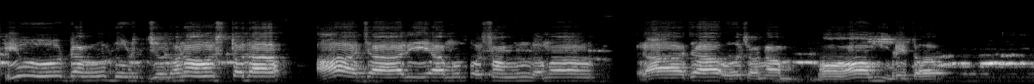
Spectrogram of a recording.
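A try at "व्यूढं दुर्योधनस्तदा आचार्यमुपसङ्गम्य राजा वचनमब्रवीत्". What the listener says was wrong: হ্যাঁ, দেখুন আপনার ভুল হচ্ছে কেন জানেন? আপনার কয়েকটা জায়গায় ভুল হয়েছে, তার কারণ হচ্ছে আপনি সেই মানে যেমন আর কি মন্ত্র পড়তে হয়, যেমন আর কি পুজো করার সময় যেমন মন্ত্র পড়ে না, ওই সুরটা আপনি নিয়েছেন, যার কারণে আপনার এখানে ভুল হয়েছে কয়েকটা জায়গায়।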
